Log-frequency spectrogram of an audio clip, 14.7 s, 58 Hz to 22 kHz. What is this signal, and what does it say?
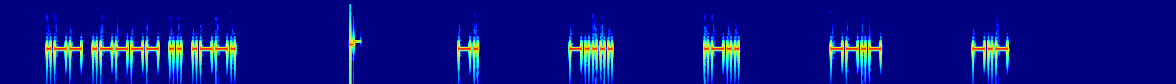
Morse code, heard as a keyed tone, about 25 wpm, spaced as for 10 wpm, 700 Hz. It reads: W1IP N6LQK
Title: USA Call Signs - 8x Character Spacing - 25wpm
